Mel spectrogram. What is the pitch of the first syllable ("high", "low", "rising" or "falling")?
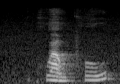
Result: low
